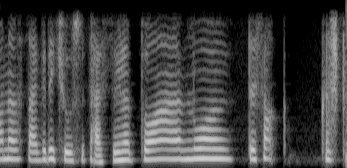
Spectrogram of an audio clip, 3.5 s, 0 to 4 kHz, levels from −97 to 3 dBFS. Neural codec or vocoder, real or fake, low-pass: codec, 16 kHz, 0.5 kbps, FunCodec, trained on LibriTTS, 25 frames a second; fake; 3.6 kHz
